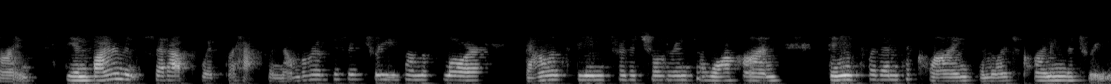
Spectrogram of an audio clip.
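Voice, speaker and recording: Her loudness swings widely as a woman uses a normal speaking voice at medium pitch, with ordinary pitch variation and a moderate pace. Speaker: early childhood physical literacy researcher. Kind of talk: webinar presentation. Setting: online webinar.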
